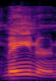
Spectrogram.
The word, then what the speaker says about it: Manor: So, oh, it's Mayor, not Manor either.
